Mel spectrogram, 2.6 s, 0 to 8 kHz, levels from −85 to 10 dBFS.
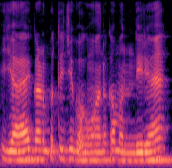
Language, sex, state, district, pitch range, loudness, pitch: Hindi, male, Uttar Pradesh, Shamli, 145-165 Hz, -14 LUFS, 155 Hz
